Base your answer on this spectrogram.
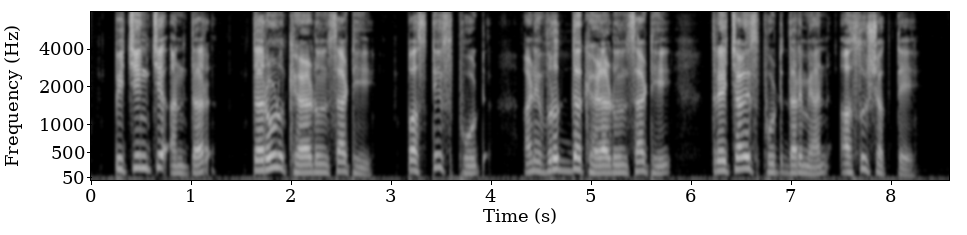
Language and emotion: Marathi, neutral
